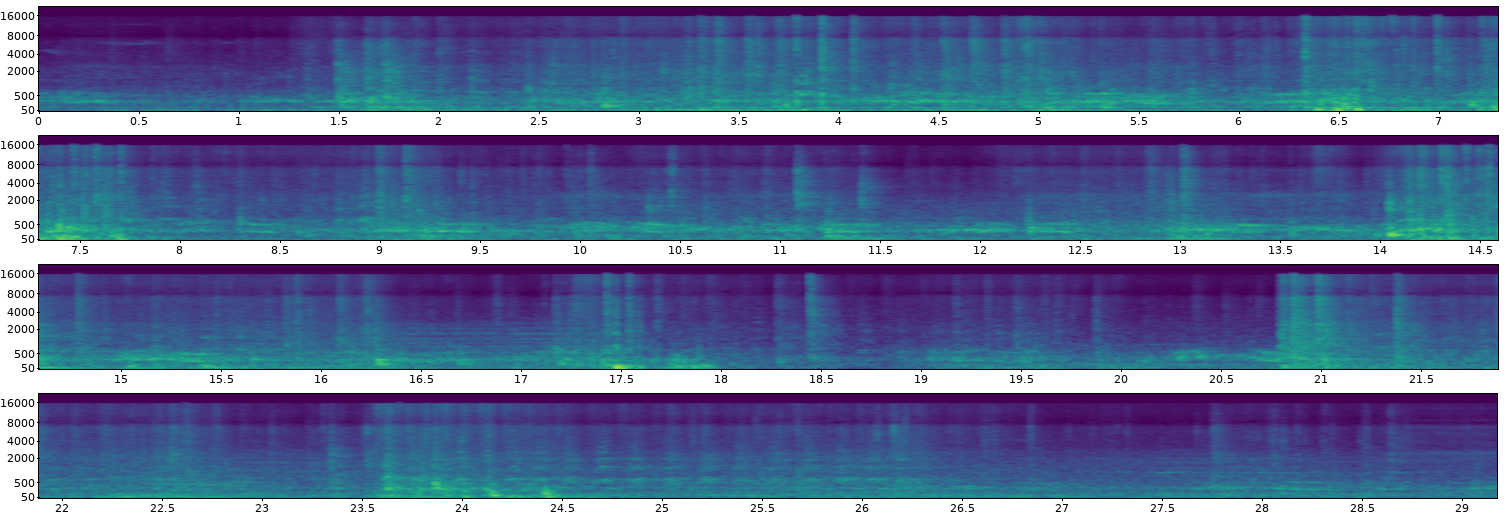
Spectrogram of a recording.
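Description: Domestic pigeons cooing continuously in a group, a low wavering burble, with several short sharp knocks or flaps scattered through it.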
